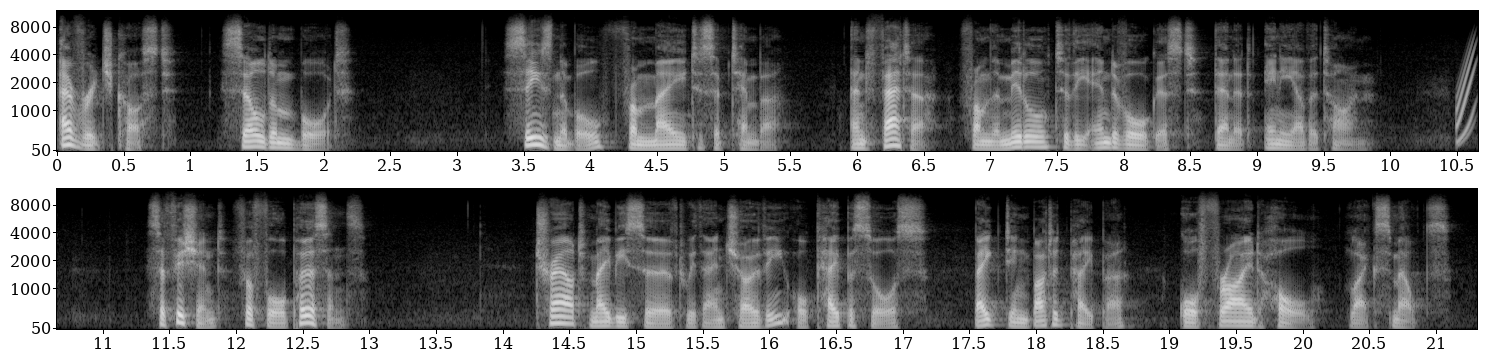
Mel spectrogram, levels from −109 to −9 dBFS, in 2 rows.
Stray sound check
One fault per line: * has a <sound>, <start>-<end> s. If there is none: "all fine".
* has a chirp, 10.5-10.7 s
